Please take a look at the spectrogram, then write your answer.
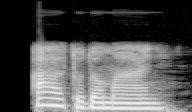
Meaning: pseudoscience
- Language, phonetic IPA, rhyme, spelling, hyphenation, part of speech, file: Hungarian, [ˈaːltudomaːɲ], -aːɲ, áltudomány, ál‧tu‧do‧mány, noun, Hu-áltudomány.ogg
